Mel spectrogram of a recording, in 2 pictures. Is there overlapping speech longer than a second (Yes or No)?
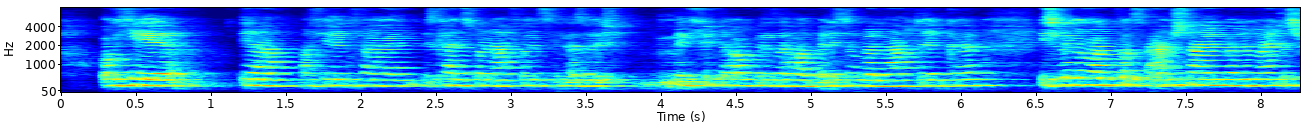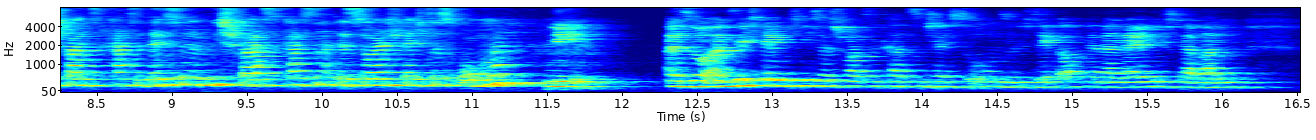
No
